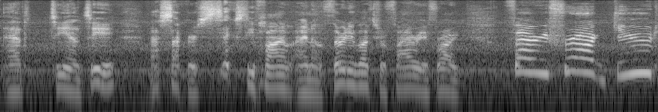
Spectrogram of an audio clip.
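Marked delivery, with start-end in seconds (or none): 5.1-6.6 very high, slow, stretched-out shout; hammy high-pitched hype yell; Beast voice. Retold or imitated. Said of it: "I'm trying to do my Beast impression".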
